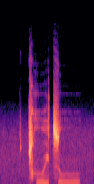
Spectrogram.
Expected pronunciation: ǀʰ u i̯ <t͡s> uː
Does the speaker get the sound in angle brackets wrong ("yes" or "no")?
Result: no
